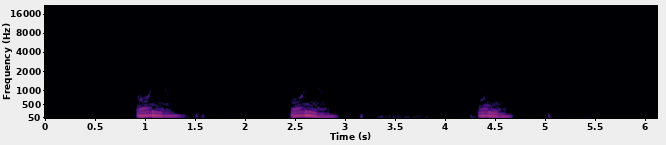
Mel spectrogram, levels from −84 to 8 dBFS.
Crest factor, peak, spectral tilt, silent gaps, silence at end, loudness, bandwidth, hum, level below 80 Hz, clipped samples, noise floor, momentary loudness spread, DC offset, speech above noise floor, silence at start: 18 dB; -34 dBFS; -8.5 dB/octave; none; 1.45 s; -49 LUFS; 16.5 kHz; none; -80 dBFS; under 0.1%; -81 dBFS; 15 LU; under 0.1%; 35 dB; 0.9 s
